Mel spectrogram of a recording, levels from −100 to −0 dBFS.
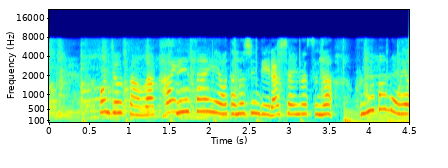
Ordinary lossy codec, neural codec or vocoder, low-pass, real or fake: none; codec, 16 kHz, 6 kbps, DAC; none; fake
